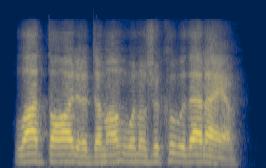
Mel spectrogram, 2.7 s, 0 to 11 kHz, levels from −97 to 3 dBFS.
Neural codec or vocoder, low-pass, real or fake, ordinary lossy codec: codec, 16 kHz, 0.2 kbps, FocalCodec; 7.2 kHz; fake; AAC, 32 kbps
